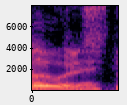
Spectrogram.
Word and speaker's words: Louis: It's Louis. I just is it Louis? – Here. It says it rhymes with Chewy.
